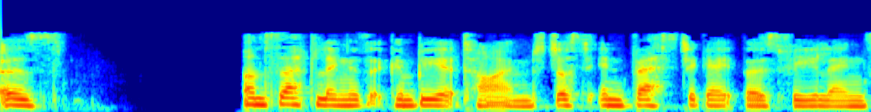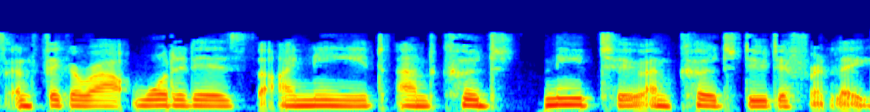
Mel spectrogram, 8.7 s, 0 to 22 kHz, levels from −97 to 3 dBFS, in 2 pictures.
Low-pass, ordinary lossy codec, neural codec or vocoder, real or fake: 7.2 kHz; MP3, 32 kbps; none; real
